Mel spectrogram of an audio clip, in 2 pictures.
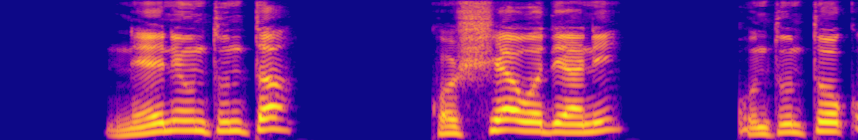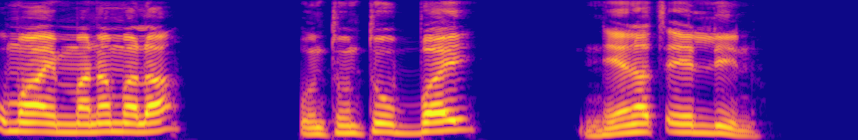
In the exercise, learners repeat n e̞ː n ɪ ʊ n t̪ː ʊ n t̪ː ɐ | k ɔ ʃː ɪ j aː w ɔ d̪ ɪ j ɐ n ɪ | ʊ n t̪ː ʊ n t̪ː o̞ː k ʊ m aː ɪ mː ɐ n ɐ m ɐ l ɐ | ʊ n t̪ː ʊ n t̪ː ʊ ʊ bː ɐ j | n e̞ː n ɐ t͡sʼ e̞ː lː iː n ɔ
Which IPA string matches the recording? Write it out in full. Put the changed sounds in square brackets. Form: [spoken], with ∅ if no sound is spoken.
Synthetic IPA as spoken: n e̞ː n ɪ ʊ n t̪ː ʊ n t̪ː ɐ | k ɔ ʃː ɪ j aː w ɔ d̪ ɪ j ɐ n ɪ | ʊ n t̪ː ʊ n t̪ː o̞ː [kʼ] ʊ m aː ɪ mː ɐ n ɐ m ɐ l ɐ | ʊ n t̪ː ʊ n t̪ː ʊ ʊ bː ɐ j | n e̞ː n ɐ t͡sʼ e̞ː lː iː n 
